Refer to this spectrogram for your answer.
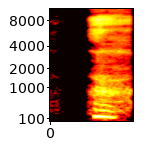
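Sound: deep inhaled breath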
